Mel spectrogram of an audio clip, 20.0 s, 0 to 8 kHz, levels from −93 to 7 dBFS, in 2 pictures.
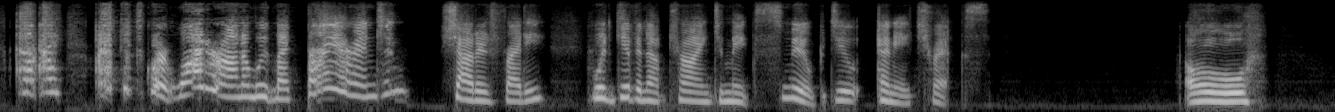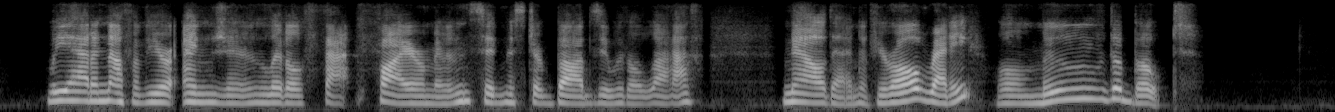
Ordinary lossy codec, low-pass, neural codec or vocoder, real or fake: Opus, 24 kbps; 7.2 kHz; codec, 24 kHz, 1 kbps, SNAC; fake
